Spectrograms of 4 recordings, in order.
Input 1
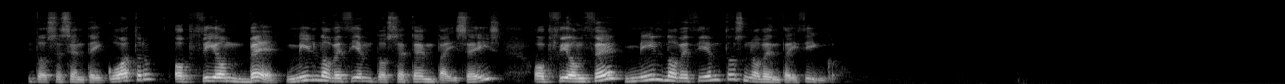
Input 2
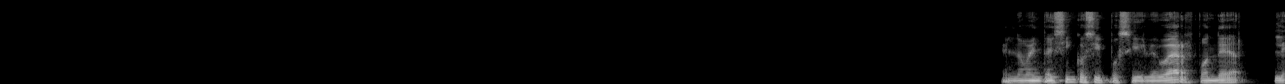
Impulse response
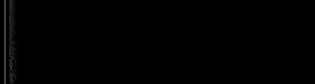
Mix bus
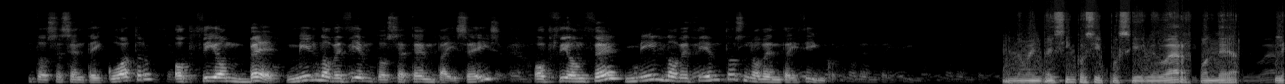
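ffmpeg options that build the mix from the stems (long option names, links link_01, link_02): -filter_complex "[0:a]flanger=delay=7.9:depth=6.9:regen=44:speed=0.88:shape=sinusoidal,volume=-2.5dB,asplit=2[link_01][link_02];[link_02]volume=-22.5dB[link_03];[1:a]acrusher=bits=4:mix=0:aa=0.5,volume=-9dB,asplit=2[link_04][link_05];[link_05]volume=-23dB[link_06];[link_03][link_06]amix=inputs=2:normalize=0,aecho=0:1:966|1932|2898|3864|4830:1|0.34|0.116|0.0393|0.0134[link_07];[link_01][link_04][link_07]amix=inputs=3:normalize=0"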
